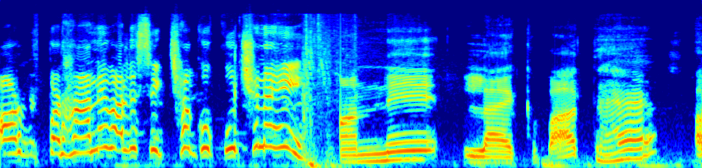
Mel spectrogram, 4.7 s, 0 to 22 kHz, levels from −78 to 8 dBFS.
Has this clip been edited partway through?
yes; 1 cut; at 2.2 s

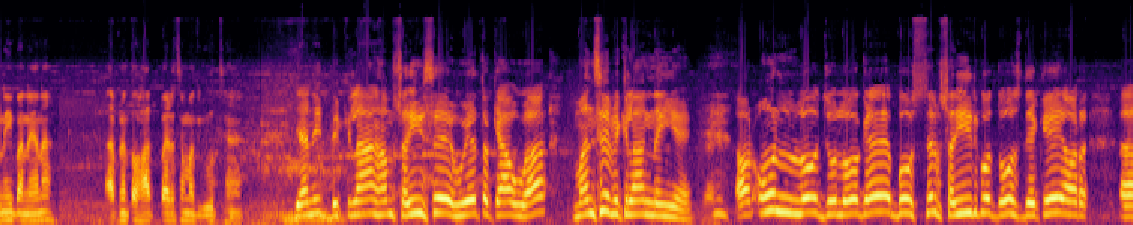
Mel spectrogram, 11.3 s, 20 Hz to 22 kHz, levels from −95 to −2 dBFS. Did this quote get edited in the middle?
no; 0 cuts

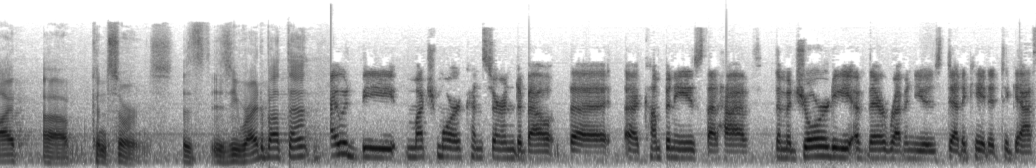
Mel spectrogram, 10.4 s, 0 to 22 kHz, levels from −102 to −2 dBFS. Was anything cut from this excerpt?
yes; 1 cut; at 3.3 s

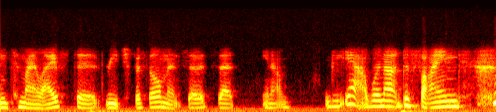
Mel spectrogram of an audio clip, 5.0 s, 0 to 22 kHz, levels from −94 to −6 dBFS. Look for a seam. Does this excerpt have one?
yes; 1 cut; at 3.0 s

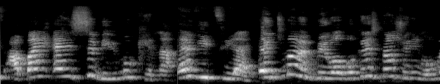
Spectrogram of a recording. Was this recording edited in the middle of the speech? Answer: yes; 1 cut; at 1.8 s

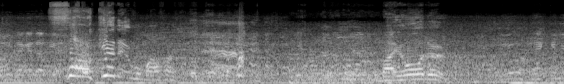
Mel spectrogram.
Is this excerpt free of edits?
no; 1 cut; at 2.9 s

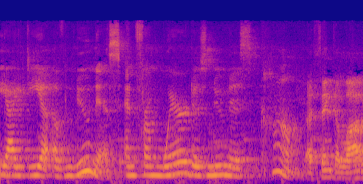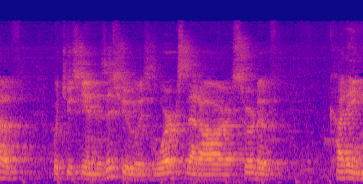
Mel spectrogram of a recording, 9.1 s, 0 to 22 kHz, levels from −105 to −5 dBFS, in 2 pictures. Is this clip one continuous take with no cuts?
no; 1 cut; at 3.7 s

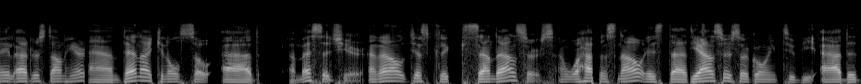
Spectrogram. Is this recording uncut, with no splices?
no; 3 cuts; at 0.9 s, 3.5 s, 6.9 s

